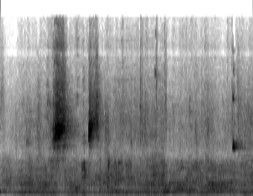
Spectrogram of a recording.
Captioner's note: laughing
